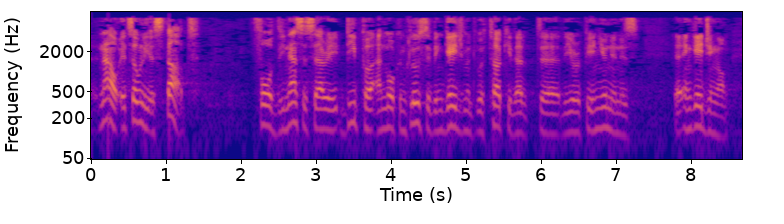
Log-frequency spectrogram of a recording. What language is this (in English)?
English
